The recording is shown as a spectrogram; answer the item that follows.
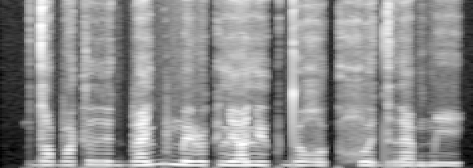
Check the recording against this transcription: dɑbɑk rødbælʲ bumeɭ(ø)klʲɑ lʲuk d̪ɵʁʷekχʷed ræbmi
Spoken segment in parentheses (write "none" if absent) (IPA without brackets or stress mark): ø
